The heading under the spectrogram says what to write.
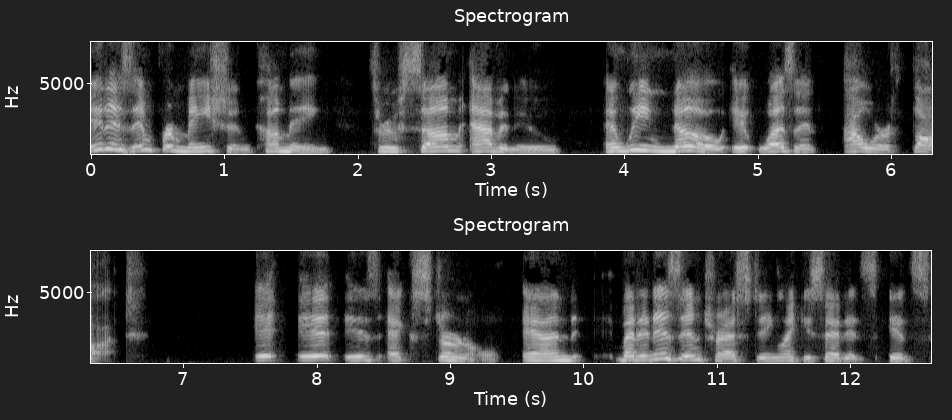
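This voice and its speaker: A woman talks at a very slow pace with lively intonation and a high pitch. The sound is dry and close, with no echo. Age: 60s. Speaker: licensed professional counselor and interviewer. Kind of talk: interview discussion.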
